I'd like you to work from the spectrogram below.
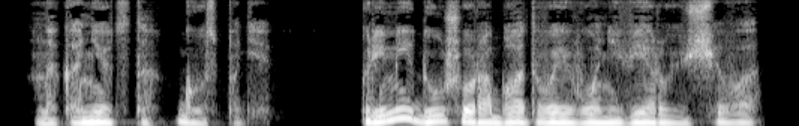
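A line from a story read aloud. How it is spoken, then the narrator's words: Calm, distinct speech. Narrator (Russian): Витя спокойно, отчетливо произнес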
